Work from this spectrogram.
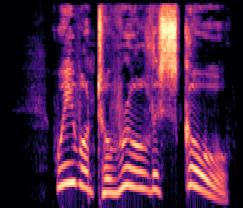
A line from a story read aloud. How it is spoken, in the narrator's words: Daniel cried suddenly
